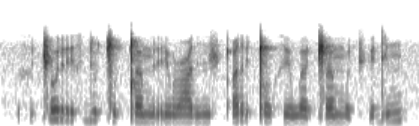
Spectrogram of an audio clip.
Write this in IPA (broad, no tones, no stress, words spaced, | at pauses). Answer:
xəǁorɪx duǀu ǃɜmrɨw ʕɜdnɨʃqʼɪrǃo xɪ wɜǁɜmo t͡ʃʼɪdim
